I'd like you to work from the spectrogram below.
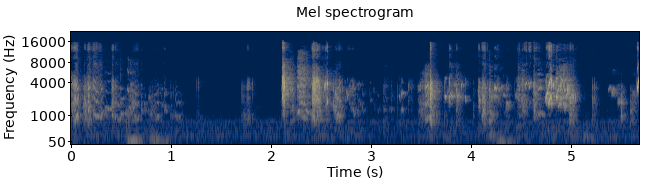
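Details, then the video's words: Pet budgerigars give scattered bursts of scratchy warbling and chirps, separated by quiet gaps of about a second, with a faint low knock near the start. "11 hours of budgie sounds"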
